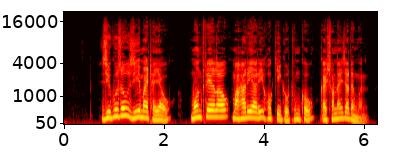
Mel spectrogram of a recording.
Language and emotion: Bodo, neutral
